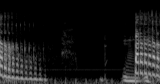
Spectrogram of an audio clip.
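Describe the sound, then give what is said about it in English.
A voice imitates a chirping cricket with squeaky, whining vocal sounds: one sliding downward, a brief near-silent pause, then another rising sharply and ending loud and strained. “let's each do an impression of a chirping cricket.”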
